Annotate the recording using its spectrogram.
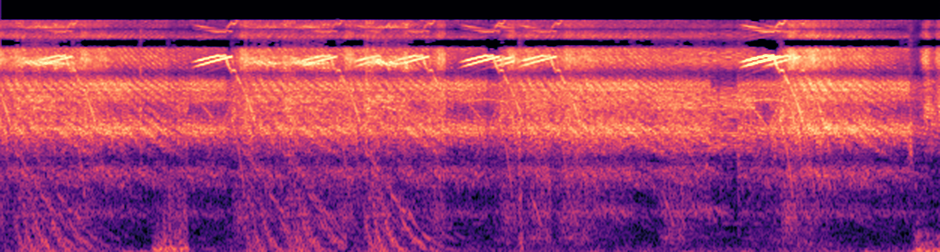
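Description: Energy weapons fire in rapid bursts with crackling explosions.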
